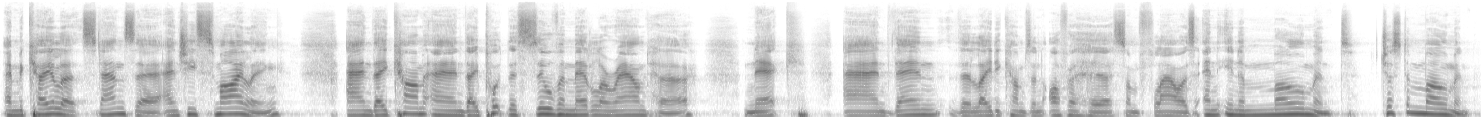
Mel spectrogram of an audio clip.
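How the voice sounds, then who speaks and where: A man's voice: on the high side, slow, sharp tone, clear, resonant tone. A middle-aged man preaching a sermon as pastor, speaking conversationally and acting out quoted voices with animation.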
